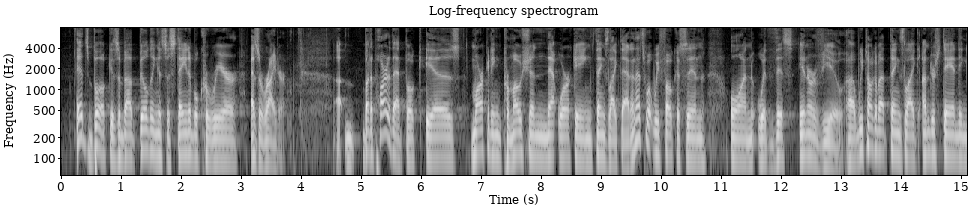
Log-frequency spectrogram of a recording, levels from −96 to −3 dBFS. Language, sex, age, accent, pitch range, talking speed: English, male, 50-69, American, 100-135 Hz, 165 wpm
